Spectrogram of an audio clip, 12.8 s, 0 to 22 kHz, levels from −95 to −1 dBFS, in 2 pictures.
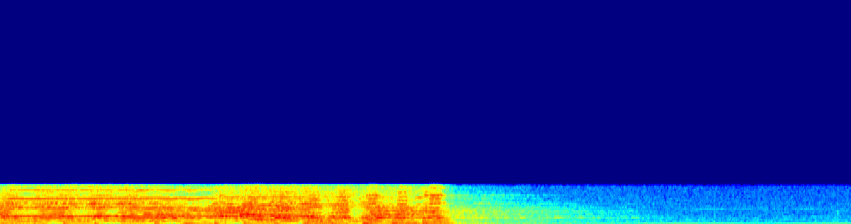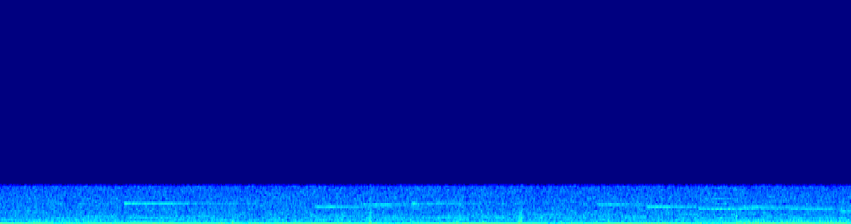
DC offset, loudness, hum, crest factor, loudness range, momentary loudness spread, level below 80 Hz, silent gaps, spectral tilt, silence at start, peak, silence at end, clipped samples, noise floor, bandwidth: under 0.1%; -14 LUFS; none; 16 dB; 10 LU; 9 LU; -44 dBFS; none; -7.5 dB/octave; 0 s; -4 dBFS; 9 s; under 0.1%; -55 dBFS; 4 kHz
